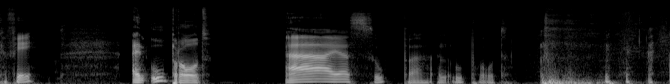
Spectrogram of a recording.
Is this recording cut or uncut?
uncut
